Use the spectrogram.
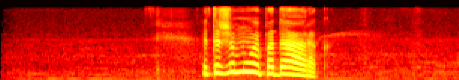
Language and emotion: Russian, positive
